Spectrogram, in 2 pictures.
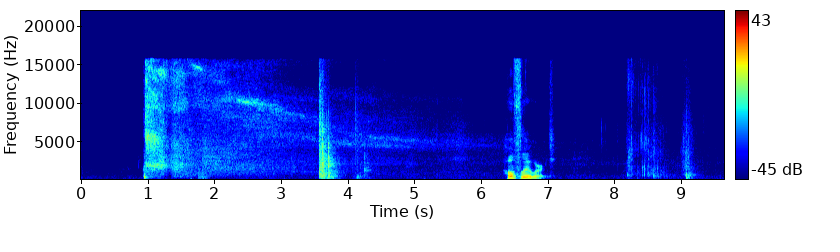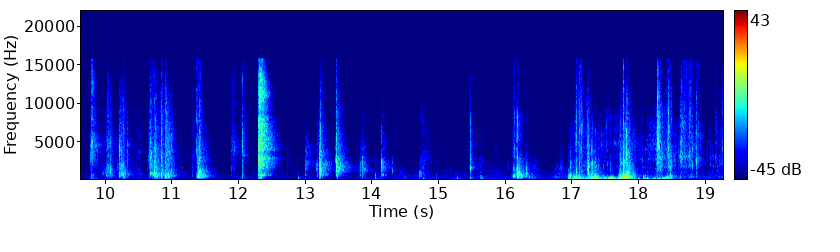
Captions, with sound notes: (air hisses) Hopefully it worked. (wrapping rustles) (wrapping rustles)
